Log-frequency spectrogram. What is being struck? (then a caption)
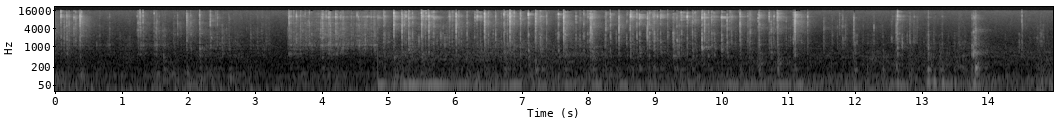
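Plastic computer keyboard. Long nails and fingertips on gem-decorated hands tap and type rapidly on a white full-size computer keyboard with plastic keys. A dense, continuous stream of crisp, bright plastic clicks and clatters runs throughout. A low steady hum sits underneath and grows louder from about five seconds on.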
